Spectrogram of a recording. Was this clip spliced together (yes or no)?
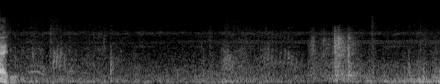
no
